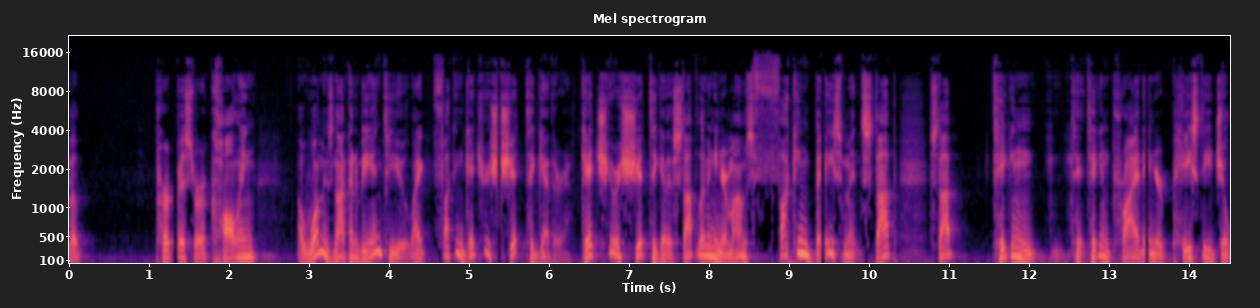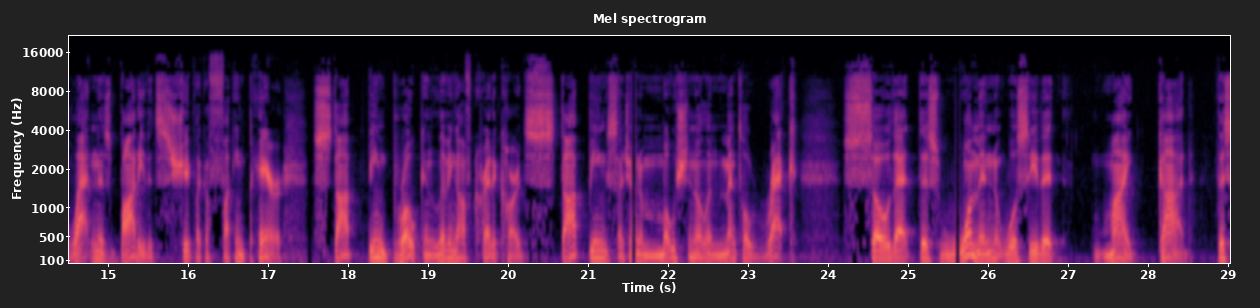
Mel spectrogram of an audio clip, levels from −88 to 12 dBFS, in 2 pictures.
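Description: From start to finish the speech has a watery, swirly quality, with a dulled top end, chirpy s sounds and softened consonant attacks. That points to MP3 compression, likely at a low rate that fits 64 kbps. Short of bits, the encoder lops off the treble and lets weak frequency lines blink in and out from frame to frame, which produces the warble.

Then there's the gap at a join of encoded pieces, a brief dropout every 4 s. It hits at 1.30 s (about 42 ms), then at 5.35 s, at 9.40 s just after "in your mom's fucking", at 13.44 s between "taking pride" and "your pasty gelatinous body", at 17.49 s, at 21.54 s between "cards stop being such" and "emotional and mental wreck", and at 25.59 s, each about 49 ms. The audio was encoded in chunks and spliced untrimmed, so encoder start delay and end-frame padding leave silence at every seam before the sound resumes where it stopped.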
